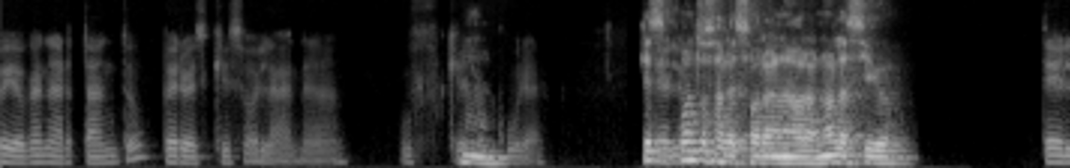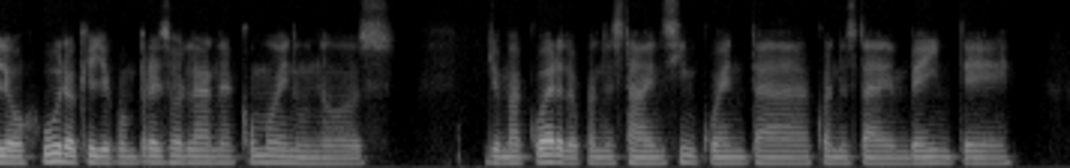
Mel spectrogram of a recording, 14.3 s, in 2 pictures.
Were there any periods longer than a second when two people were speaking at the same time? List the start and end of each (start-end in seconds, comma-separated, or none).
4.3-5.8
